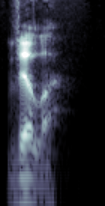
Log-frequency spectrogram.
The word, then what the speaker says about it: Villa: Max says we should be staying Aston Villa. Villa. It's the English pronunciation. – I like to say Villa.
